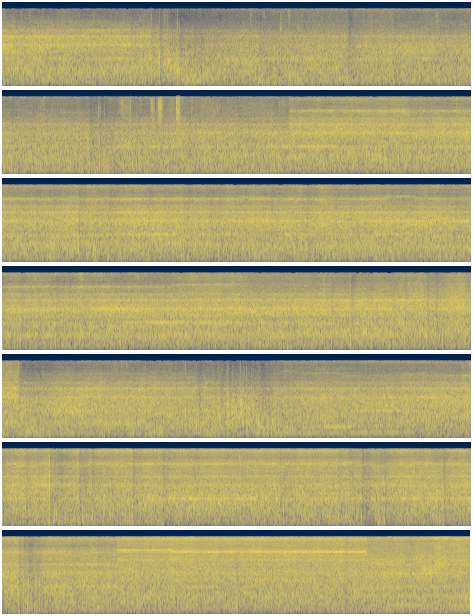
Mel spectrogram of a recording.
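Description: Military jet engines running on a flight line: a steady, loud rush with faint high turbine whines over it, and a short rising tone about two-thirds of the way through.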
